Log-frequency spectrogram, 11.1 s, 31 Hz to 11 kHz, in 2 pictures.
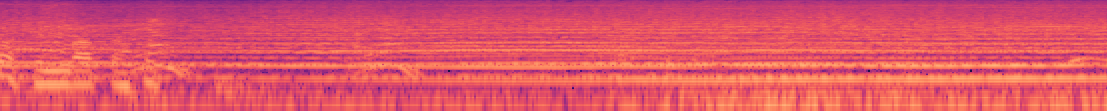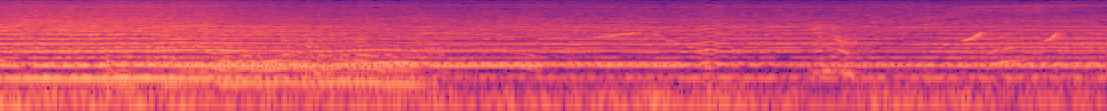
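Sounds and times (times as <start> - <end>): drone propellers whining: 0.0 - 11.0.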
